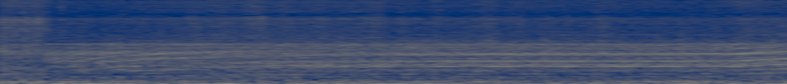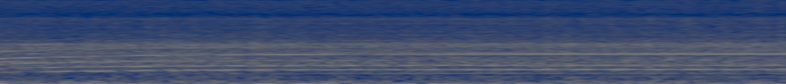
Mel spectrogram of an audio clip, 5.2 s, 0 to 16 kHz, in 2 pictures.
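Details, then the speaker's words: 1984 JVC HR-D725EK VHS Hi-Fi VCR after fitting a new belt, mechanism not yet cleaned or greased: whirring motor winds up then settles into a steady hum with slight labouring; running much better, turning freely. "Well, that's certainly running a lot better. Seems to like that belt. Bit of labouring there, but I expect that."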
